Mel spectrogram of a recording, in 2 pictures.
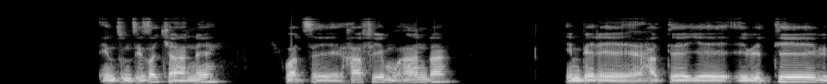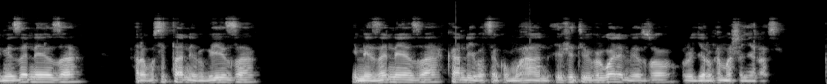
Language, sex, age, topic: Kinyarwanda, male, 36-49, government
